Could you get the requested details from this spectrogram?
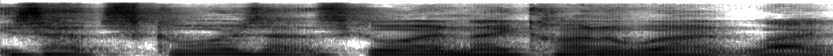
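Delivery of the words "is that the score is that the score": high-pitched, repeated yelling. Retelling shouting a question to mates on the beach: imitating own yelling. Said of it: "I was yelling".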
